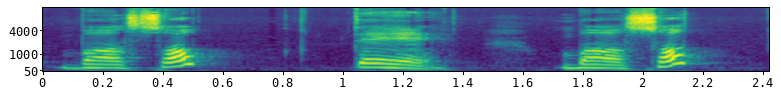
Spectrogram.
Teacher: على التاء يعني ايه هقول بسطت بسطت يبقى اكني هقول طاء لكن هي الطاء تحولت لتاء ولكن تبقى فيها صفه الاستعلاء · هعمل هستعلي بالطاء ولكن مش هقلقلها وبعد كده هروح رايح على التاء · يبقى أكني هقول طاء لكن هي الطاء تحولت لتاء ولكن تبقى فيها صفة الاستعلاء. يبقى هنا هبدأ أكني هقول طاء بدون قلقلة وبعد كده أخش على التاء، بسطت، بسطت، مش هقول القلقلة بتاعت الطاء. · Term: ادغام الناقص, الإدغام الناقص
